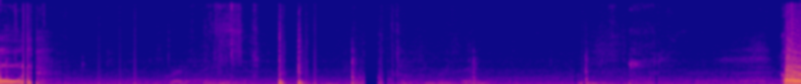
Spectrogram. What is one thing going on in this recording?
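A stiff plastic card holder taps and rattles as hands handle it.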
